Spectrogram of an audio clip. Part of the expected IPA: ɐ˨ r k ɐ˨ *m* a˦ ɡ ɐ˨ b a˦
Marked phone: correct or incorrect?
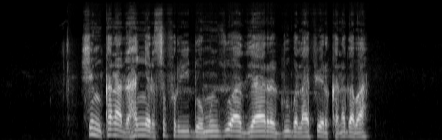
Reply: incorrect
